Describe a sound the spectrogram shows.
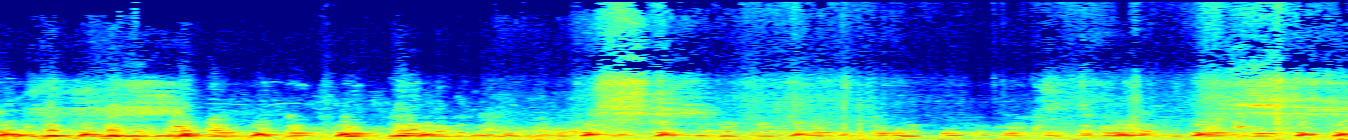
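A small puppy squeaks repeatedly in short high whimpers, close by.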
